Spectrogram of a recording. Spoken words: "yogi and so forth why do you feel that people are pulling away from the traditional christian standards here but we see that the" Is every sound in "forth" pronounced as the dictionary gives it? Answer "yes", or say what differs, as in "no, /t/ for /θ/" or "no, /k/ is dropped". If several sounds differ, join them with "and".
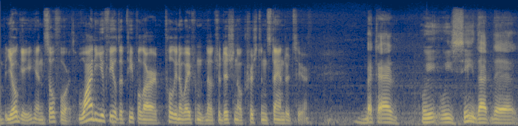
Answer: yes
